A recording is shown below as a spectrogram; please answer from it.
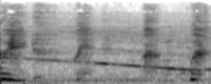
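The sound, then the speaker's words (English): Sirens wail faintly under people talking, a thin, steady tone gliding slowly downward in pitch. “what's with all these sirens?”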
